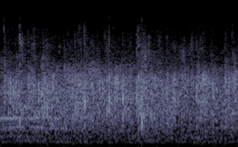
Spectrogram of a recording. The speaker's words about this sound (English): Raise your hand if you're a baby boomer. Amen. Let's clap for our baby boomers.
